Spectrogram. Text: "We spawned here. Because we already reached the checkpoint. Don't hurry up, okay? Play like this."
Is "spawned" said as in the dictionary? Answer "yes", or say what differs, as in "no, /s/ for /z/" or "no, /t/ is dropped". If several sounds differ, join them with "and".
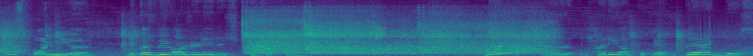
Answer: no, /f/ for /p/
